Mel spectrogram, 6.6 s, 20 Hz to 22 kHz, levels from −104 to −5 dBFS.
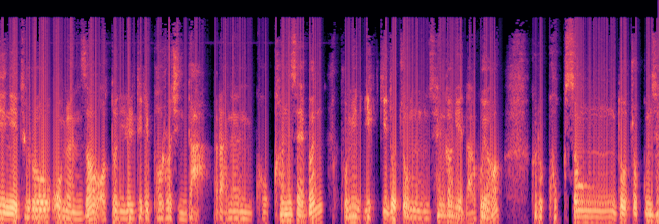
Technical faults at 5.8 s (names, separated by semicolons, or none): block size mismatch (truncated); jitter buffer speed-up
